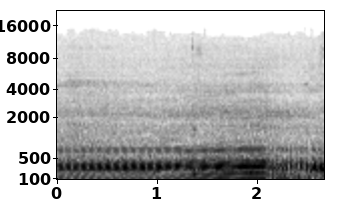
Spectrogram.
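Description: A Lexmoto LXR 125cc Euro 5 motorcycle being ridden, its engine droning steadily close to the microphone with a slight rise in pitch as it accelerates, with no talk.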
